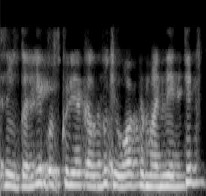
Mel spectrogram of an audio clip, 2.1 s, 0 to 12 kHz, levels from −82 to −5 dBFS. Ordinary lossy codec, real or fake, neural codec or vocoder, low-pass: Opus, 64 kbps; fake; codec, 16 kHz, 2 kbps, FreqCodec, smaller model; 7.2 kHz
